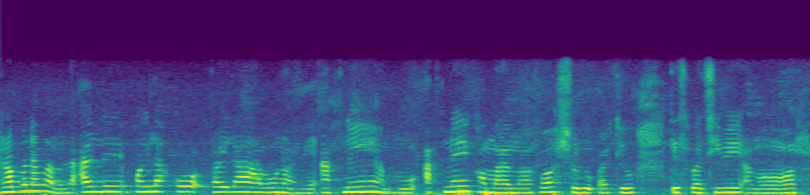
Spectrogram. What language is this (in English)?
Nepali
